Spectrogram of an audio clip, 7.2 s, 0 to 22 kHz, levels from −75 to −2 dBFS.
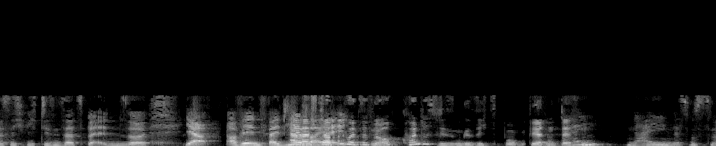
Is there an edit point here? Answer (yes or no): yes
